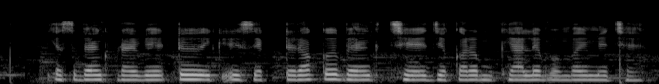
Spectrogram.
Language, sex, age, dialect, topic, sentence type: Maithili, female, 18-24, Bajjika, banking, statement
